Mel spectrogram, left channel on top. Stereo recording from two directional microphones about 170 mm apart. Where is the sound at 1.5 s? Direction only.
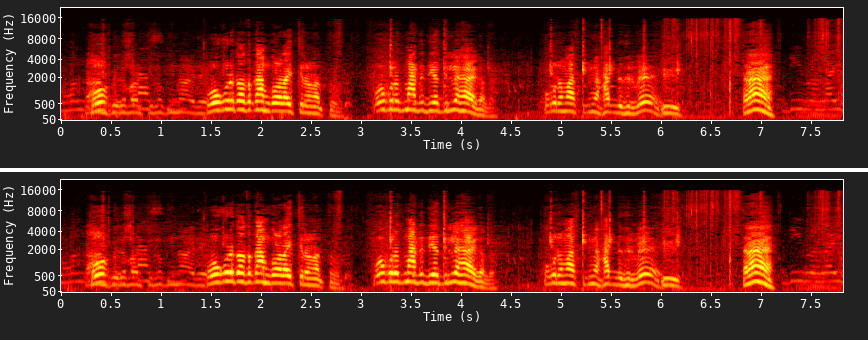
60° right (ahead or behind).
